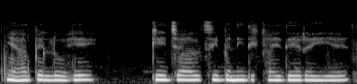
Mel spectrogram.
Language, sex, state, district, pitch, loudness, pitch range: Hindi, female, Uttar Pradesh, Lalitpur, 200 Hz, -12 LUFS, 200-210 Hz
